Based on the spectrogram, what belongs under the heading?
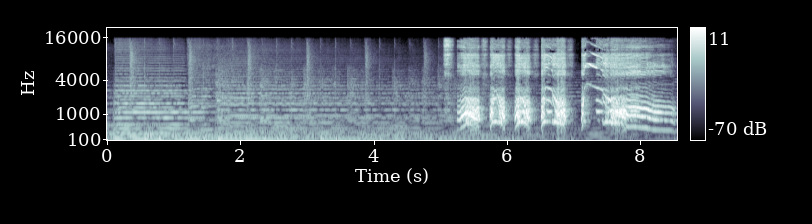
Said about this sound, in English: Chicken says, I could have done as much for the state of Texas last week as the governor did. And for crying out loud, I'm a rubber chicken.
